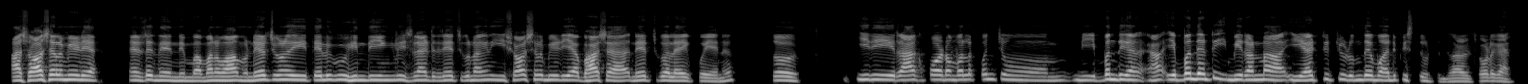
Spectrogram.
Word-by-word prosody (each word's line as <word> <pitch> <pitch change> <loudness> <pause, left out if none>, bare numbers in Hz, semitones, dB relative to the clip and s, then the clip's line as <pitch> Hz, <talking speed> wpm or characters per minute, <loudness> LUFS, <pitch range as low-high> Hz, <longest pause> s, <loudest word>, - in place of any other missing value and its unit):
ఆ - - +4
social 220 +3 +5
media 210 -3 +3 0.4
అంటే, 195 +3 +1
నేను 185 -2 +1
నీ - - 0
మా 170 - +2
మనం 185 0 +2
ఆహ్, 190 -1 +3
నేర్చుకున్న 215 +1 +3
ఈ - - +2
తెలుగు, 215 +1 +2
హిందీ, 200 +1 +2
ఇంగ్లీష్ 200 -3 -1
లాంటివి 190 -2 -1
నేర్చుకున్నాం 195 0 -2
గానీ, 215 - -3
ఈ - - -2
సోషల్ 220 +1 0
మీడియా 205 -1 +1
భాష 190 +1 +3 0.3
నేర్చుకోలేకపోయాను. 175 -4 -2 0.4
సో, 190 - -2 0.9
ఇది 225 0 0 0.2
రాకపోవడం 215 +1 0
వల్ల 215 +1 -1
కొంచెం 235 -1 -3 0.9
ఇబ్బందిగా 220 +3 +2 0.2
ఆహ్, 215 - -3
ఇబ్బంది 255 +4 +5
అంటే 260 +5 -1 0.2
మీరన్న 215 0 +2 0.3
ఈ - - 0
యాటిట్యూడ్ 205 +2 -2
ఉందేమో 205 -1 +1
అనిపిస్తూ 200 -1 -7
ఉంటుంది 130 -2 -13
వాళ్ళని 140 -3 -6
చూడగానే. 150 -6 -5
200 Hz, 155 wpm, -23 LUFS, 185-220 Hz, 0.9 s, సోషల్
